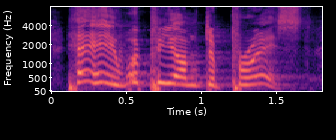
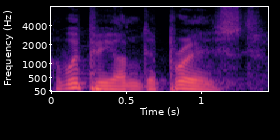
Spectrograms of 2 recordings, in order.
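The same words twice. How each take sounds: First: Loud, high, cheery whoopee; mock cheer. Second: "Whoopee" said much lower and dull; deadpan the whoopee, no joy at all; flat mock cheer. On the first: Preacher mocking cheer over bad news, loud and bright. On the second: Preacher showing the flat way to say it, deadpan. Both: Shown as a demonstration. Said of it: "you wouldn't say it like that".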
